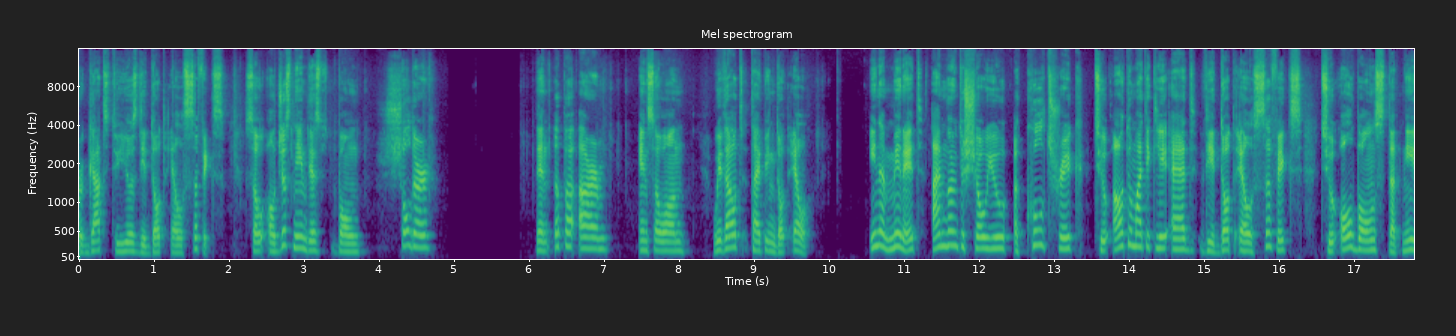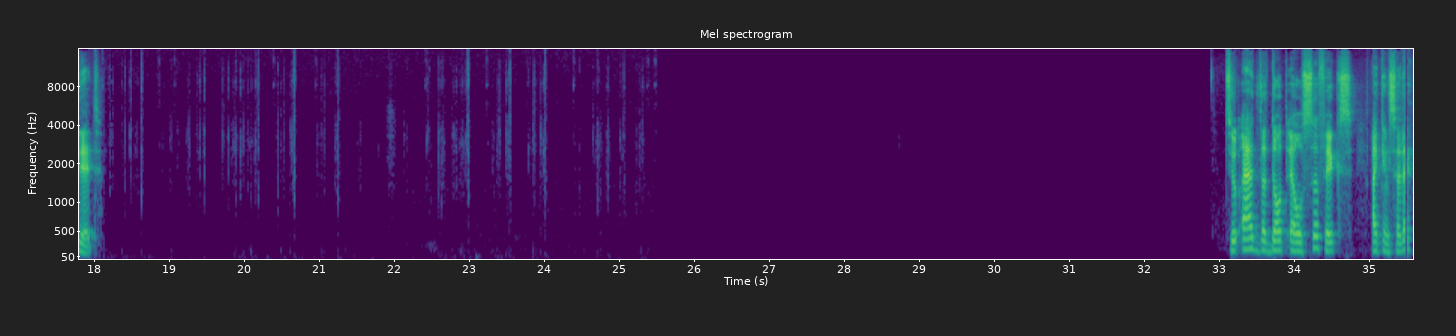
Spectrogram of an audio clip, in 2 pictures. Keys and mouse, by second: 2.0 F2, 5.3 F2, 5.8 p, 9.9 BackSpace, 10.4 click, 10.6 F2, 13.2 F2, 13.9 Left, 14.7 click, 14.8 F2, 15.2 F2, 15.9 F2, 16.3 BackSpace, 16.5 BackSpace, 16.7 F2, 17.5 F2, 18.1 F2, 18.9 F2, 19.1 F2, 19.4 BackSpace, 19.5 BackSpace, 19.9 d, 20.4 F2, 21.0 F2, 21.5 F2, 22.4 F2, 23.3 F2, 23.8 F2, 24.4 F2, 25.2 F2, 25.4 click, 25.6 ctrl+z, 26.0 click, 26.1 F2, 27.6 click, 27.7 F2, 28.4 F2, 29.0 click, 29.2 F2, 30.5 o, 31.0 F2.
